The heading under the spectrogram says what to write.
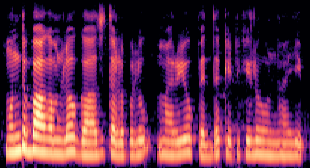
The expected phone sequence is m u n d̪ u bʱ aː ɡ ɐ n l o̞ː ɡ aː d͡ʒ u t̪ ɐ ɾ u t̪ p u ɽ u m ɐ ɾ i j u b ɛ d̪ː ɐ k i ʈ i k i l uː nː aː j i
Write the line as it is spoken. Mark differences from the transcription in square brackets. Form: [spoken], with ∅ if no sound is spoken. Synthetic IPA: m u n d̪ u bʱ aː ɡ ɐ [m] l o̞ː ɡ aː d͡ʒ u t̪ ɐ [l] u [∅] p u [l] u m ɐ ɾ i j u [p] ɛ d̪ː ɐ k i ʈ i k i l uː nː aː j i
